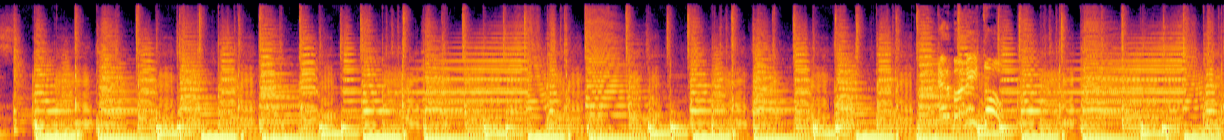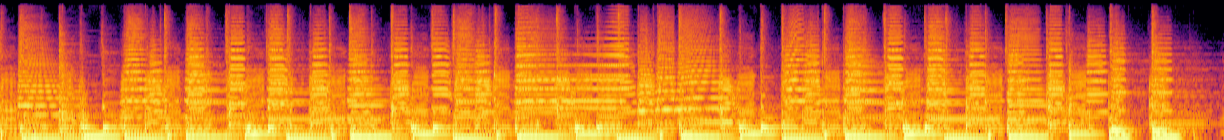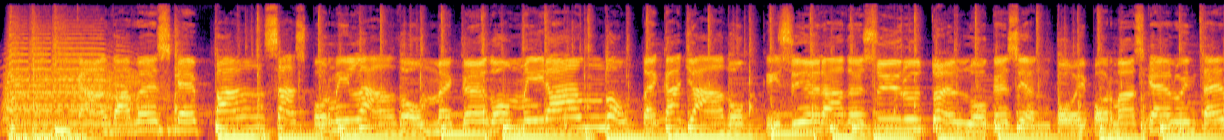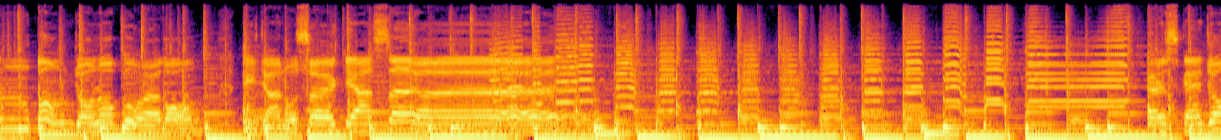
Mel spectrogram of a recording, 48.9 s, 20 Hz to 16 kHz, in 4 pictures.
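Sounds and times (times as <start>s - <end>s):
driving bass line: 0.0s - 25.8s, 26.6s - 48.9s
lively romantic salsa song with male vocals: 0.0s - 48.9s
steady percussion: 0.0s - 48.9s
bright brass-like melodies: 0.3s - 26.4s, 41.6s - 48.5s
speech: 27.2s - 30.3s, 30.9s - 38.8s, 39.5s - 42.8s.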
